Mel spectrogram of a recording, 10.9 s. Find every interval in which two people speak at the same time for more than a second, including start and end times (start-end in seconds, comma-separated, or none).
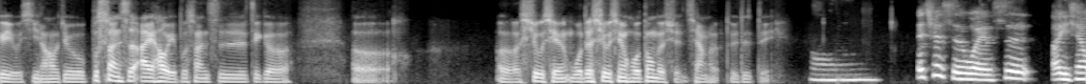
none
